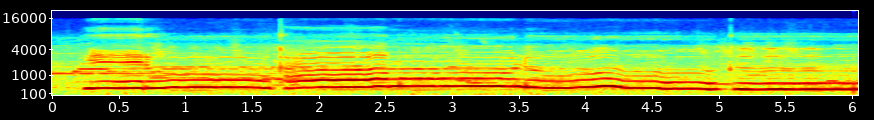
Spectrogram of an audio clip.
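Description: A woman singing a Garhwali folk song, drawing out long held notes with wavering turns and short breaks between phrases.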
